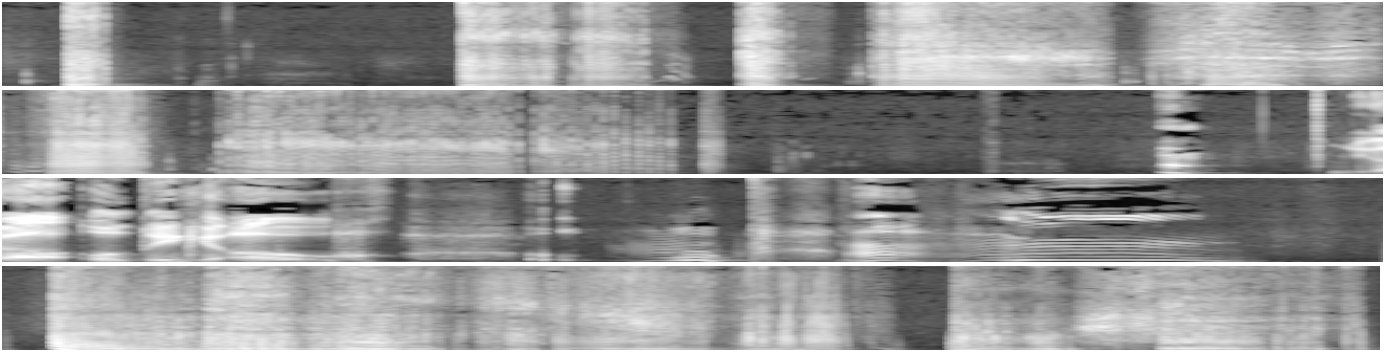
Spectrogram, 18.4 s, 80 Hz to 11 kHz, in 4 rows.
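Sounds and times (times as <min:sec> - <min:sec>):
sputtering fart noises: 0:00.0 - 0:00.7, 0:01.5 - 0:07.3, 0:14.0 - 0:18.3
speech: 0:09.1 - 0:10.5.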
